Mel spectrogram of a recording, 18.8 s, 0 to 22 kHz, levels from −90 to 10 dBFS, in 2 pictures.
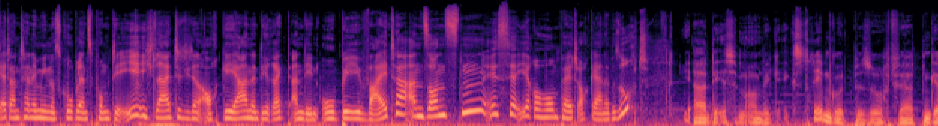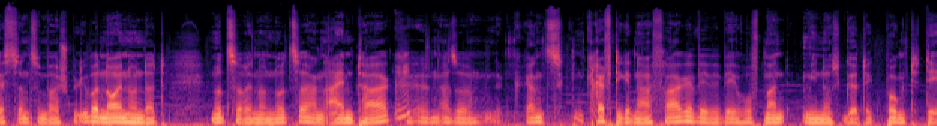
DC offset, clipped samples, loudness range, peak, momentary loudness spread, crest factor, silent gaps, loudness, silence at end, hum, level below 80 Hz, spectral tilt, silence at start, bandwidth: under 0.1%; under 0.1%; 6 LU; 0 dBFS; 9 LU; 16 dB; none; -18 LUFS; 0 s; none; -28 dBFS; -7 dB/octave; 0 s; 16.5 kHz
